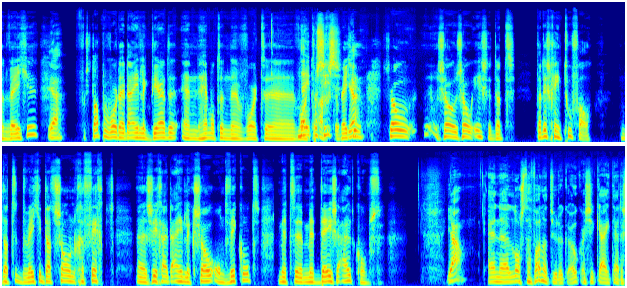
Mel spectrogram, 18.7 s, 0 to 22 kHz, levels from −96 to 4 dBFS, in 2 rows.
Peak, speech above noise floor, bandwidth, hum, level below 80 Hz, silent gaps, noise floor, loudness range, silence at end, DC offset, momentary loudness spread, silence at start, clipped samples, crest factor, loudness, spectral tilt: -6 dBFS; 32 dB; 18 kHz; none; -60 dBFS; none; -57 dBFS; 4 LU; 0 s; under 0.1%; 10 LU; 0 s; under 0.1%; 20 dB; -26 LUFS; -4 dB/octave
